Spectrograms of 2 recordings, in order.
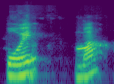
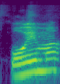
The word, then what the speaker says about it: poema: Esta palabra, por ejemplo, sí tiene 3 sílabas, no es poema, es poema. Acá tenemos OE, son vocales abiertas, vocales fuertes, entonces se tienen que separar, sí o sí.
